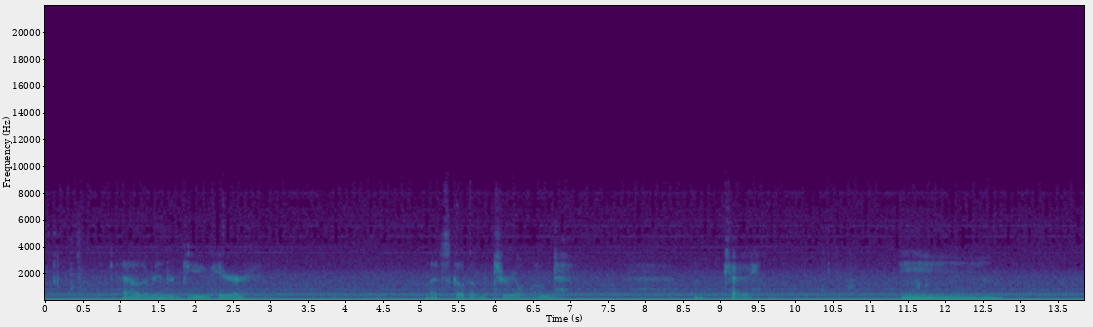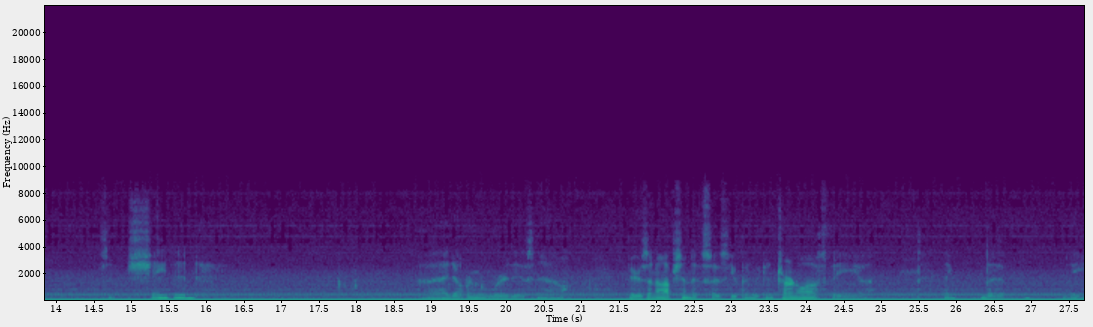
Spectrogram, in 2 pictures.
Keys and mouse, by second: 14.0-15.6 middle drag, 21.2 middle click.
